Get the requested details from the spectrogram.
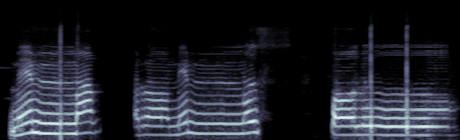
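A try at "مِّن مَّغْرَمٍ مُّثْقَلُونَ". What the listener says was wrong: Bukan min, tapi mim ya, idgham bigunah. Mim, ditahan. Iya, yang berkau mim, imnya ditahan kan idgham bigunah. Dengan dengung ya silakan.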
